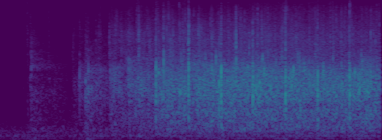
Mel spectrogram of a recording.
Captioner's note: crowd applauding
